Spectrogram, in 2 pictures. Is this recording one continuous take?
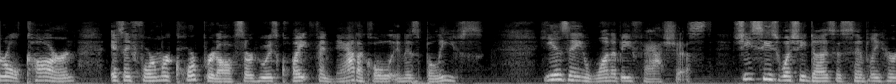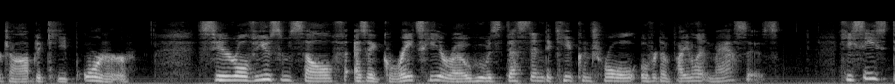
no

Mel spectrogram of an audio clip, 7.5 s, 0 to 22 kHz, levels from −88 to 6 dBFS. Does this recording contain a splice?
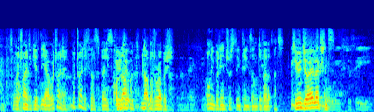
yes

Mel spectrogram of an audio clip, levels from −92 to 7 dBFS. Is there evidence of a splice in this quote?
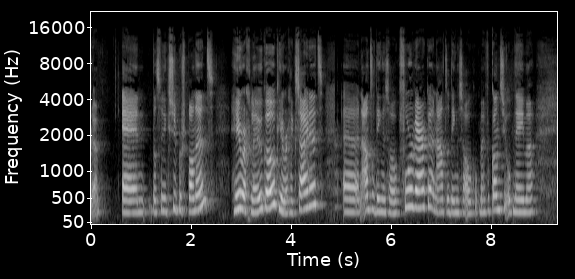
yes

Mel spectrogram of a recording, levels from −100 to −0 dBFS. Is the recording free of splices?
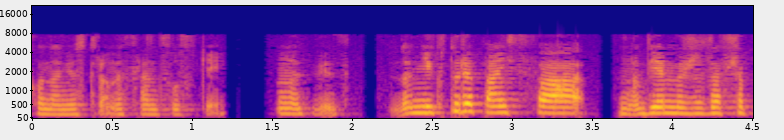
no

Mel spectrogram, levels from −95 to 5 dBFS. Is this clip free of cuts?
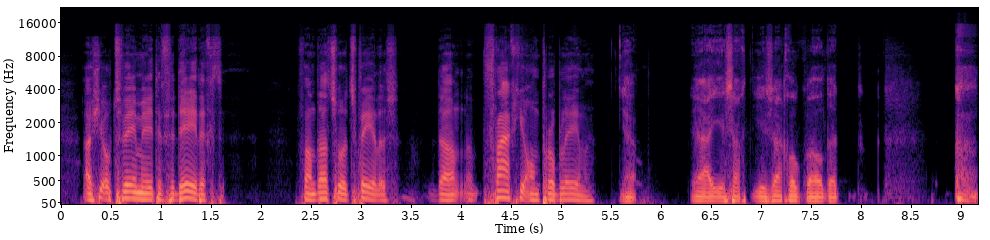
yes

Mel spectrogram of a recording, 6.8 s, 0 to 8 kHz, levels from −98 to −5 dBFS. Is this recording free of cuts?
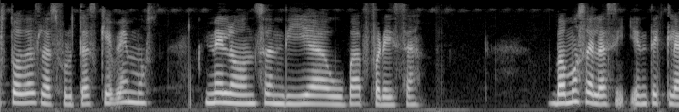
no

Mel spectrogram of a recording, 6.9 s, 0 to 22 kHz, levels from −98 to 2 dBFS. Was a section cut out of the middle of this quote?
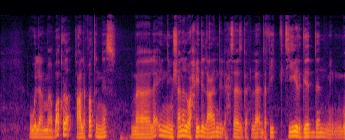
yes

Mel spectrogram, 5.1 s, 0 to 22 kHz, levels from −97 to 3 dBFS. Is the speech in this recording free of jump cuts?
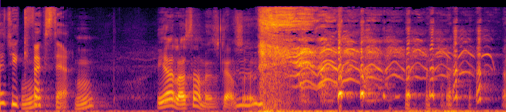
yes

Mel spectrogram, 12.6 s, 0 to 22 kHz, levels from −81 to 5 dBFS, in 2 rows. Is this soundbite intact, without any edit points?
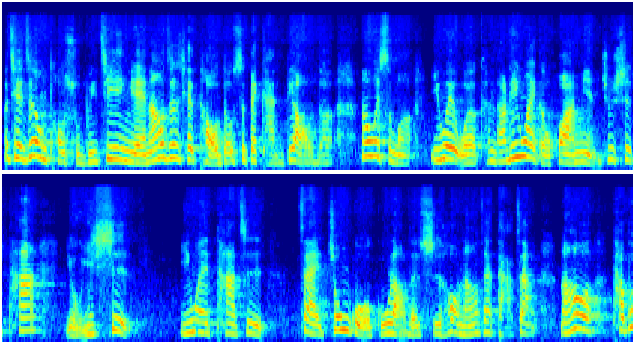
yes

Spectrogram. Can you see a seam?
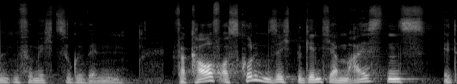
yes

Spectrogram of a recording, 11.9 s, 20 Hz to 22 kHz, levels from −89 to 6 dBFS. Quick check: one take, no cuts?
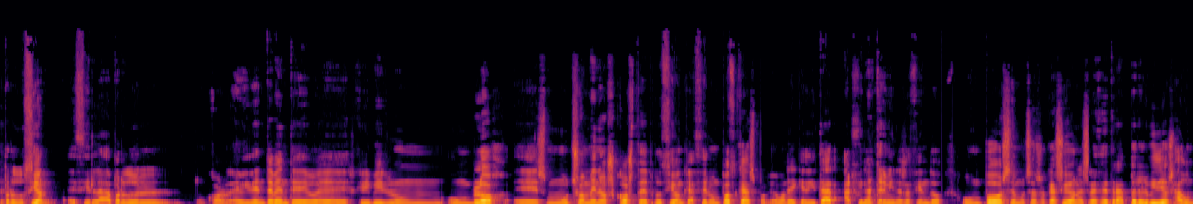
no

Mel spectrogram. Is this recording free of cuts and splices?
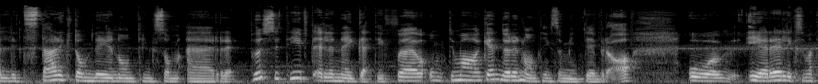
yes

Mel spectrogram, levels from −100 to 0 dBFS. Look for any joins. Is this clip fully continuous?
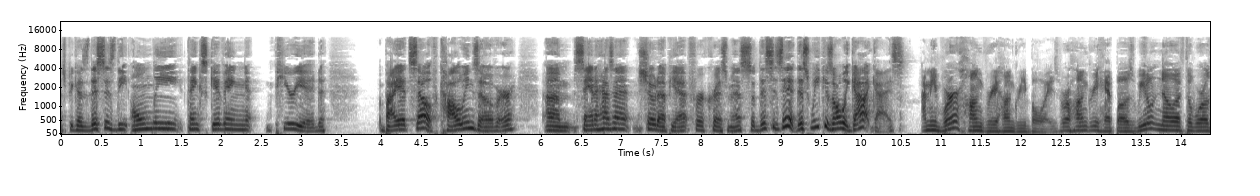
yes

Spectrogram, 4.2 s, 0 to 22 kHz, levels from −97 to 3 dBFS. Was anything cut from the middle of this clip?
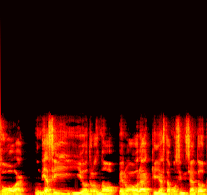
no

